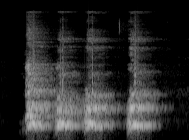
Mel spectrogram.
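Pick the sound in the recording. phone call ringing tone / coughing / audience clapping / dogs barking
dogs barking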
